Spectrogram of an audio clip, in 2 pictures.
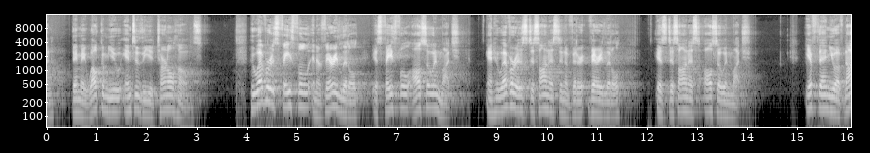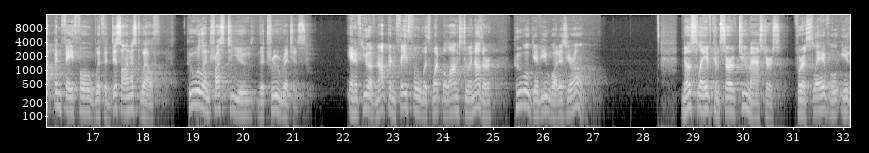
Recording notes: Preached on September 18, 2022, at First Presbyterian Church of Rolla.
